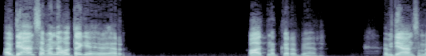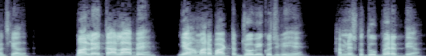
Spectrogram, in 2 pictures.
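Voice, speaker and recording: A man teaching physics to a live class, chatty and quick to tell students to stop talking and pay attention, mixing English terms into his Hindi and asking questions he answers himself. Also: high-pitched, sharp tone, dry recording, studio quality.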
